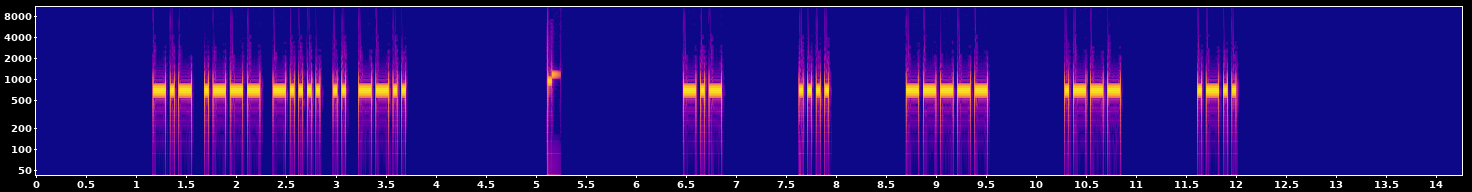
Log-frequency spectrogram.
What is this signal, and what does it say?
Morse code, heard as a keyed tone, about 28 wpm, spaced as for 14 wpm, 700 Hz. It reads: KJ6IZ KH0JL
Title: USA Call Signs - 5 Characters - 6x Character Spacing - 28wpm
